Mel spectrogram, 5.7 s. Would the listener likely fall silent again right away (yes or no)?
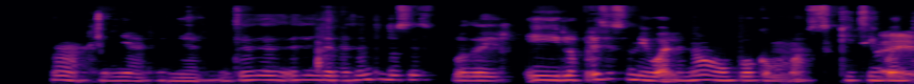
no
